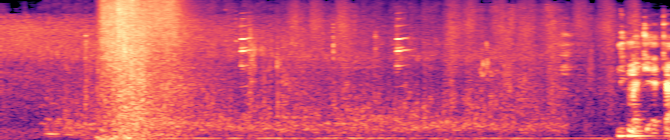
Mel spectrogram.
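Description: A gusty wind whooshes and swirls.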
